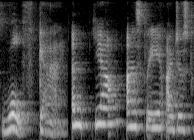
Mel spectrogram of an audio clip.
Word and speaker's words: Wolfgang: Pronounced with an American accent, it's Wolfgang.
